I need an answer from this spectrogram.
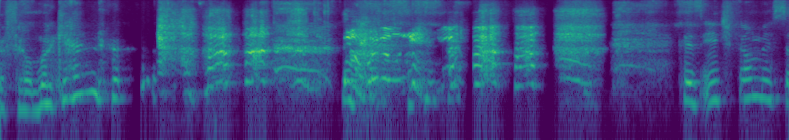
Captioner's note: laughter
